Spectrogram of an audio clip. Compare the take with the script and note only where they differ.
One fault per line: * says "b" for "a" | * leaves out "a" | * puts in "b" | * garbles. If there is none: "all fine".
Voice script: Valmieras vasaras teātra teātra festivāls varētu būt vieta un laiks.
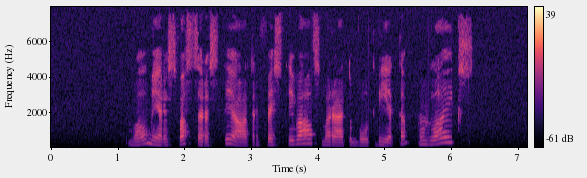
* leaves out "teātra"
